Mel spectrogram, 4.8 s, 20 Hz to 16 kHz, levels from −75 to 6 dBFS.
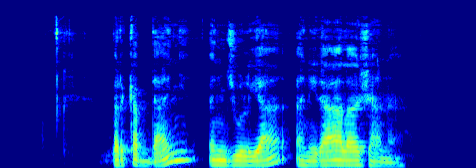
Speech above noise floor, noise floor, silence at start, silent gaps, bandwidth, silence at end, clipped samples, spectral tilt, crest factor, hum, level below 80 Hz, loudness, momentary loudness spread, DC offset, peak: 52 dB; -80 dBFS; 0.55 s; none; 11.5 kHz; 0.75 s; under 0.1%; -5.5 dB/octave; 20 dB; none; -54 dBFS; -29 LUFS; 10 LU; under 0.1%; -10 dBFS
